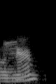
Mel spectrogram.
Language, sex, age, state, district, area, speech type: Telugu, female, 18-30, Telangana, Hyderabad, urban, conversation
